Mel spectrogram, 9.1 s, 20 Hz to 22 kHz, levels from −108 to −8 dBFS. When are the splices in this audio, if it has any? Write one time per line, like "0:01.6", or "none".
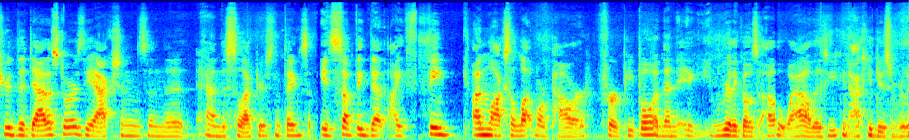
0:07.8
